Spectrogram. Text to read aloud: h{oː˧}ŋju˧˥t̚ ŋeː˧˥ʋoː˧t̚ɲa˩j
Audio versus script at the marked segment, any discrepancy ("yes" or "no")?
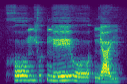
no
